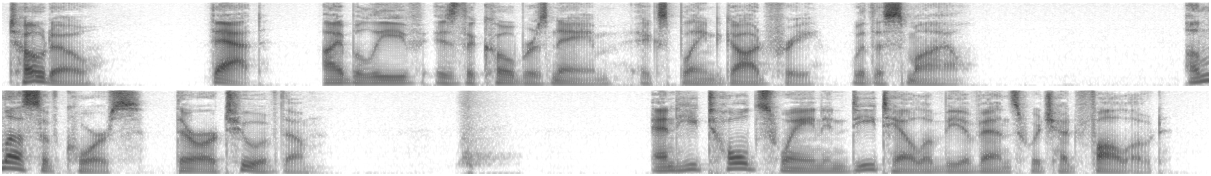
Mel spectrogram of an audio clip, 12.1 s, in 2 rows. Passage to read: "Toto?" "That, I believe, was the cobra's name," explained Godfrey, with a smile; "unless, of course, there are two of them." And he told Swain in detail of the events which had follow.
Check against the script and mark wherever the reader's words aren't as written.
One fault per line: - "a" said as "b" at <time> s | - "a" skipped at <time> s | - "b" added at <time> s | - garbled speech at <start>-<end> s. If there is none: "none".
- "was" said as "is" at 2.1 s
- "follow" said as "followed" at 11.4 s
